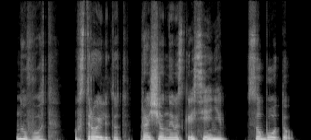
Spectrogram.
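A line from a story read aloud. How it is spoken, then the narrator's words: Nervous laugh. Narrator (Russian): нервно рассмеялась я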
